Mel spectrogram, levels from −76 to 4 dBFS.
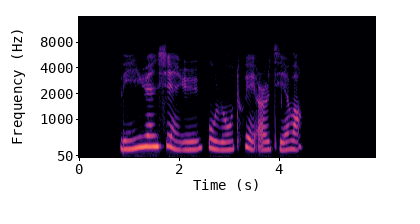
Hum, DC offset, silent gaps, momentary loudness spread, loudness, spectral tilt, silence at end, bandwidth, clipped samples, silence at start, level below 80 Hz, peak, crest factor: none; under 0.1%; 2.51-2.57 s; 11 LU; -29 LUFS; -5.5 dB/octave; 1.5 s; 7.8 kHz; under 0.1%; 0.85 s; -76 dBFS; -14 dBFS; 16 dB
